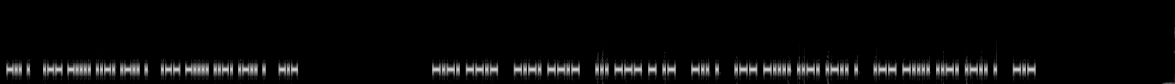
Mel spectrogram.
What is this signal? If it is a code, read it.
Morse code, heard as a keyed tone, about 65 wpm, 700 Hz. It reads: DE W6FLE W6FLE K CQ CQ SOTA DE W6FLE W6FLE K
